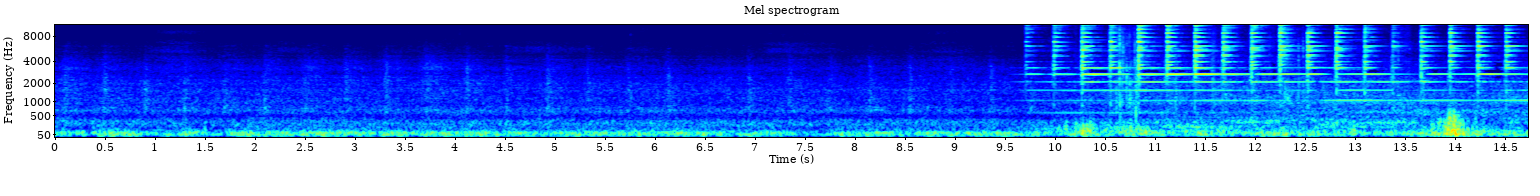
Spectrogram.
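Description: Low, steady rumble of a distant freight train. About ten seconds in, a railroad grade-crossing bell takes over, ringing in rapid even strokes.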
